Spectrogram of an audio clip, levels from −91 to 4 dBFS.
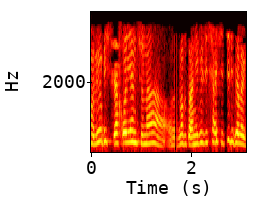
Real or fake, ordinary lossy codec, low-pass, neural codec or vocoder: real; MP3, 24 kbps; 3.6 kHz; none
